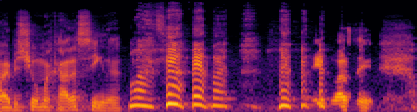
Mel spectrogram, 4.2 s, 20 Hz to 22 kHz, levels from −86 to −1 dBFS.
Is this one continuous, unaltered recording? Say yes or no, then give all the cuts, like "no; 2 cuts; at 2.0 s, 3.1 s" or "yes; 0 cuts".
no; 1 cut; at 1.2 s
